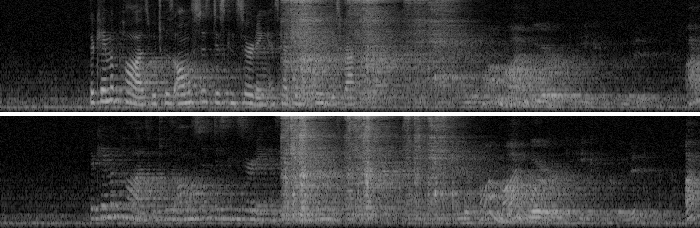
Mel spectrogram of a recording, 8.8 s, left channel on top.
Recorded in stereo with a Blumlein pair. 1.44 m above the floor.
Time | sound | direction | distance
1.1 | a woman speaking | 60° left | 1.3 m
3.5 | writing | 25° right | 2.5 m
5.7 | a woman speaking | 35° right | 3.5 m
